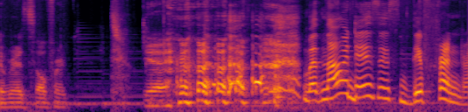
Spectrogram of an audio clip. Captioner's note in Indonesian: keduanya tertawa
